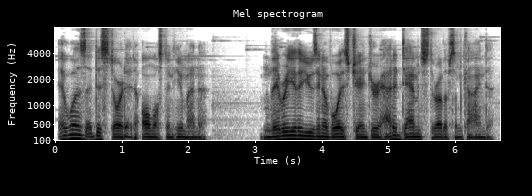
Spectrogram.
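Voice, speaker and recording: A man's voice: very deep voice, fairly even intonation, moderate pace. A man reading scripted first-person horror fiction as a narrator, with dramatic, suspenseful storytelling.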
